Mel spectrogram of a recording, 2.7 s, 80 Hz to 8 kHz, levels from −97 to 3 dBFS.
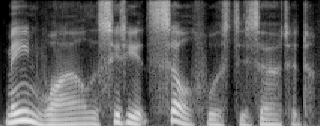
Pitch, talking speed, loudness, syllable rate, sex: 135 Hz, 135 wpm, -18 LUFS, 4.8 syllables/s, male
